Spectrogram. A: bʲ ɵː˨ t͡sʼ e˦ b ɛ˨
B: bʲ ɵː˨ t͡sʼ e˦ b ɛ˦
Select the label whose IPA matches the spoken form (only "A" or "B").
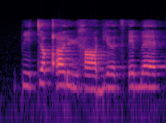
B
